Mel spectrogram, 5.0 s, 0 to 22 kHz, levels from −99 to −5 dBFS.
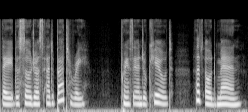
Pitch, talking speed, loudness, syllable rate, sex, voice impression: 215 Hz, 145 wpm, -17 LUFS, 4.8 syllables/s, female, feminine, slightly young, tensed, powerful, bright, soft, slightly raspy, friendly, lively, kind, light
